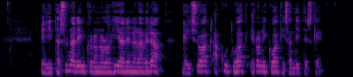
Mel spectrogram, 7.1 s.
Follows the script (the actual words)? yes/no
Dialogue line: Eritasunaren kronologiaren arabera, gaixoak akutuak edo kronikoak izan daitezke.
no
